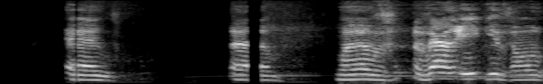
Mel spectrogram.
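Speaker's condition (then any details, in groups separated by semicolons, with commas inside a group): Cerebral palsy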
